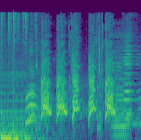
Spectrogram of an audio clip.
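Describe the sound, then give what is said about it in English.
A chorus of dogs barking as a musical act in a talent competition, with a quick run of high, yelping barks that rise and fall in pitch, moderately loud and alone. “a barking dog chorus”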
